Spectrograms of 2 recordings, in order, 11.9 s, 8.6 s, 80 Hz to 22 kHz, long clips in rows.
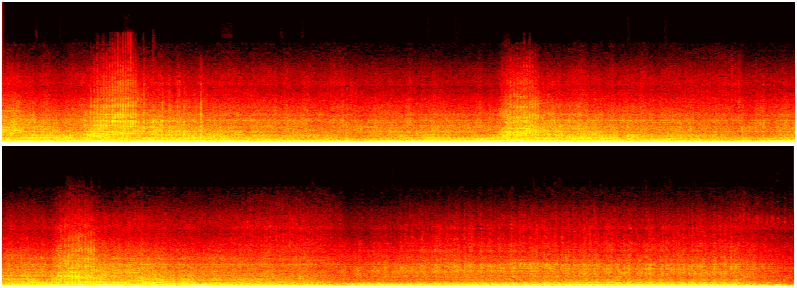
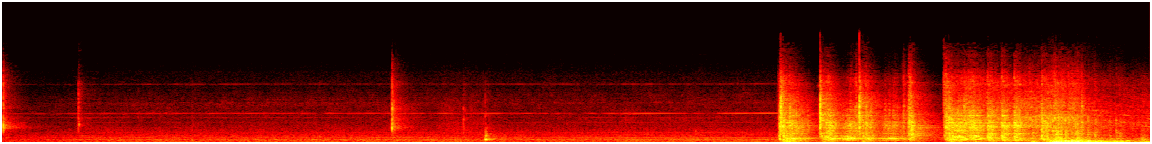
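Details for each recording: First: Toyota 3UZ-FE V8 first run on the reflashed ECU a dealer had bricked, fuel pump in a bucket: smooth, even revs climb and fall cleanly through three blips, then settle and shut off; healthy, no knocks or misses. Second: Toyota V8 3UZ-FE with an immobilizer code after a dealer bricked the ECU: quiet clicks, then the engine fires with a few ragged bursts and quickly cuts out, as the immobilizer shuts it down.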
